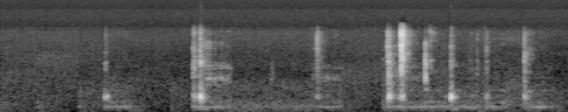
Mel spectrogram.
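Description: A small metal tool clicks and taps lightly against a metal cutter.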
